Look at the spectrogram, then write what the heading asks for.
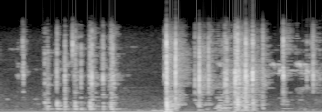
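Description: Rapid bursts of keystrokes on a computer keyboard while entering Python code, clustered clicks with short pauses between runs, close and clear with no voices.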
